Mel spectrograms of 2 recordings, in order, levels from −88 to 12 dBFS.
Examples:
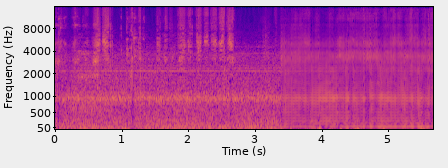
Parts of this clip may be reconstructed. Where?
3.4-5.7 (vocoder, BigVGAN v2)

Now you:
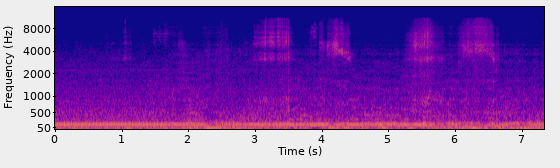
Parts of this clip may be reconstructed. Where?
1.7-2.5 (codec, SNAC); 3.5-7.3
